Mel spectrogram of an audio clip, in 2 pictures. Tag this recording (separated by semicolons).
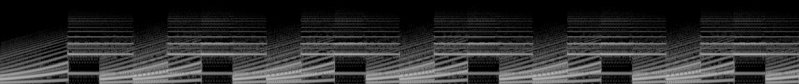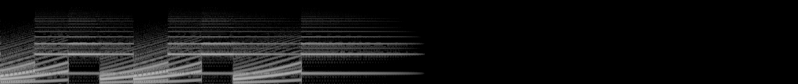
Alarm; Alert; Burglar; Emergency; Fire; Siren; civil; defense; disaster; federal; hawaii; honolulu; hurricane; modulator; outdoor; raid; tornado; tsunami; warning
